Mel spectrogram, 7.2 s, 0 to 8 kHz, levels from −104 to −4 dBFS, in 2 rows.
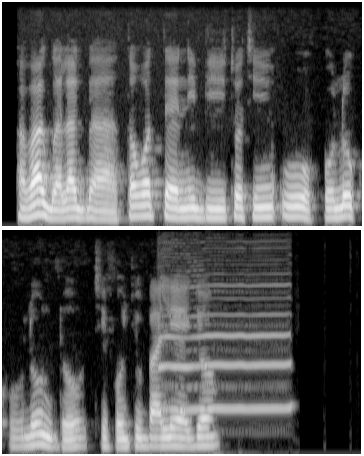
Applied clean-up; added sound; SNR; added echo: none; Wind instrument, woodwind instrument; 12 dB; none.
